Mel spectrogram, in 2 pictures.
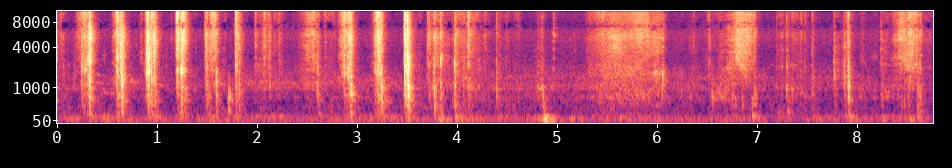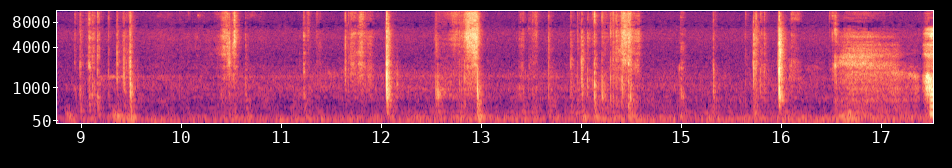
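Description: Tarot cards are shuffled and drawn, with a rapid run of crisp riffling flicks at first, then scattered softer slides and taps of the cards up close.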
